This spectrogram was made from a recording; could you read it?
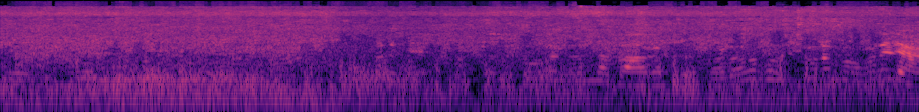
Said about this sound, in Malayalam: അത്യാവശ്യം കാറ്റുണ്ട്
